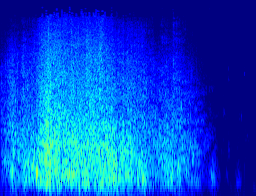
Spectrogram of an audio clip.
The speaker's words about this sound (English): Are there waves rolling softly against the shore? How does this sound make you feel?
